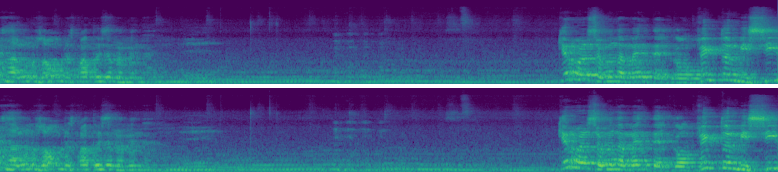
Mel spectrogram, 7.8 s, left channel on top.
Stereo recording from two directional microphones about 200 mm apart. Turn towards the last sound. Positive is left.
turn(degrees=-25)  # may be behind; listen again after turning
